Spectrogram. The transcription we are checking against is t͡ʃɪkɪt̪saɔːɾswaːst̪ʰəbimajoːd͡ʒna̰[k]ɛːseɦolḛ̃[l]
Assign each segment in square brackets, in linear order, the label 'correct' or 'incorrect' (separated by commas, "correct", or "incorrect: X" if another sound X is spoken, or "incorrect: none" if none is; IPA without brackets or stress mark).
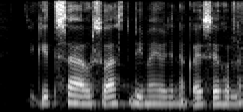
correct, incorrect: none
